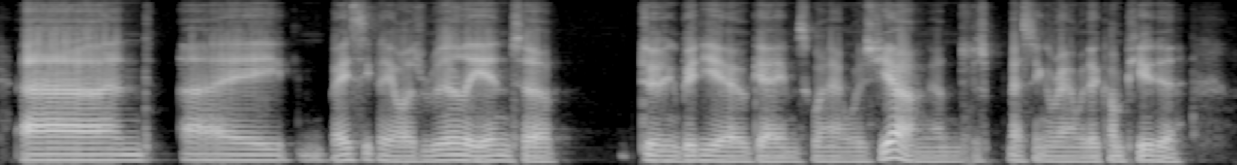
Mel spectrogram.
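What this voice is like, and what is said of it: English accent. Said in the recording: “I grew up in England, as you can probably tell by the accent.”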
